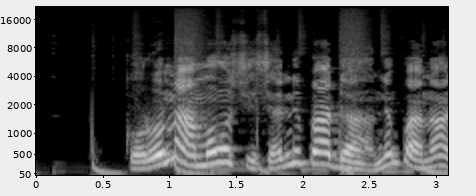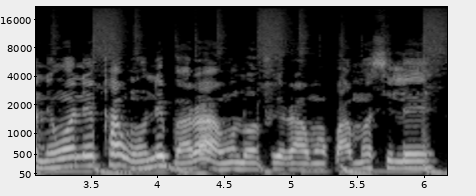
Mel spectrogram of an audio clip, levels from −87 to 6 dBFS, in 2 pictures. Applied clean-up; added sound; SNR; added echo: classical method spectral subtraction.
